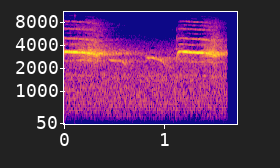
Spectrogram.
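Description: A jay gives two harsh, buzzy calls rich in harmonics, each about half a second long with a brief gap between, high-pitched and nasal.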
